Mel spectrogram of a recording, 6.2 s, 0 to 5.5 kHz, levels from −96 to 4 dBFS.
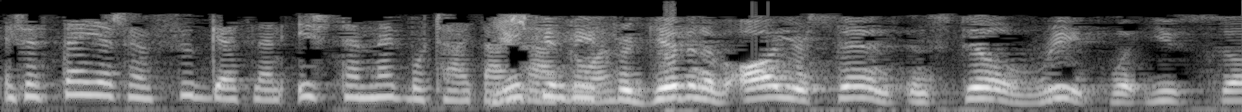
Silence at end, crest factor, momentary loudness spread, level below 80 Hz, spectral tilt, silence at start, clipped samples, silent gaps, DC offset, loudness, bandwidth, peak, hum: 0 s; 16 dB; 13 LU; -54 dBFS; -9.5 dB/octave; 0 s; 0.2%; none; under 0.1%; -16 LUFS; 5.4 kHz; 0 dBFS; none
